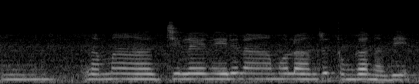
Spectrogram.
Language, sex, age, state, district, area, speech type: Kannada, female, 30-45, Karnataka, Shimoga, rural, spontaneous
